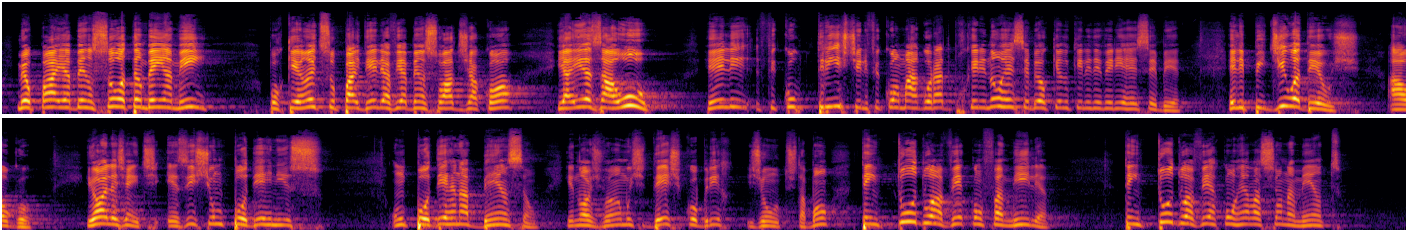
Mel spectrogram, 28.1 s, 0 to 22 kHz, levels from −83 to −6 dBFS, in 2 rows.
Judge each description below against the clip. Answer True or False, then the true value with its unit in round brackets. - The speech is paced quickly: False (145 wpm)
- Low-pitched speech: False (220 Hz)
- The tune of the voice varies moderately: True (4.4 semitones)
